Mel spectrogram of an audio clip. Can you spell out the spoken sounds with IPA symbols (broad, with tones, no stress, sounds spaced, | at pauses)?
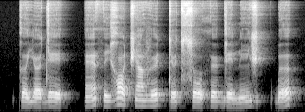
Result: k ə˩ j œ˩ d e˧˩ | ɛ̃˩˥ θ i˩ ɣ ɔ˥˨ t͡ʃ ã˧ v ø˧˥ tː ø˩˥ t͡s s o˧˩ θ ø˧ ɡ e˧˩ n ĩ˧˥ ʒ | ɓ ə˩˥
